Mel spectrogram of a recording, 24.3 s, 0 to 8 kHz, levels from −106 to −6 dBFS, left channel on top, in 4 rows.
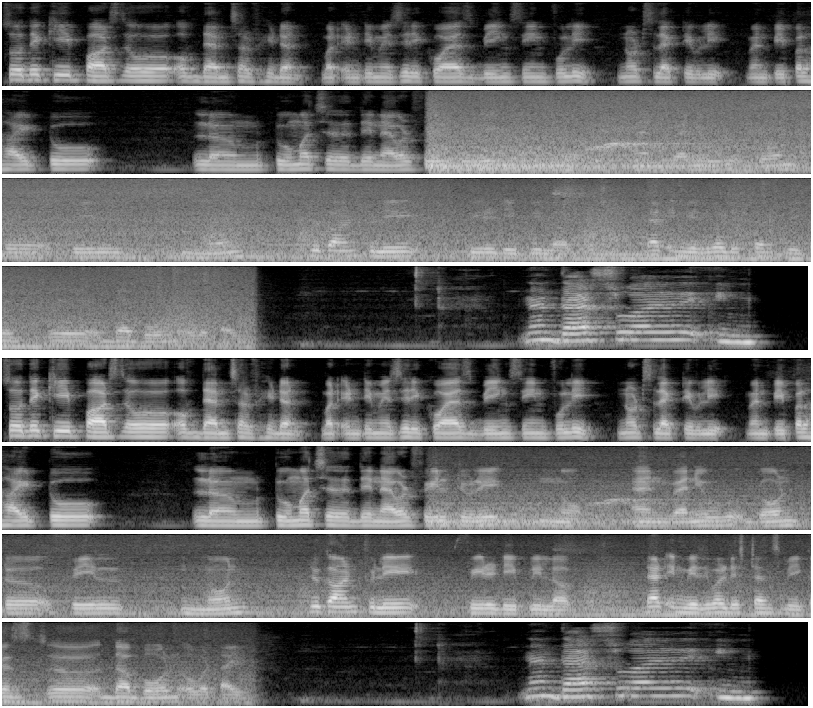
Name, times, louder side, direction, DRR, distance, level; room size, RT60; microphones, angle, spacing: voice 1, 0.0-6.8 7.5-9.8 10.1-10.4 10.8-13.1 13.5-14.0 14.4-15.3 15.6-16.5 16.9-20.1, right 5 dB, 45° right, 0.4 m, -31 dB
sound 1, 9.2-20.1, left 5 dB, 90° left, 0.5 m, -37 dB
voice 2, 22.1-23.8, left 2 dB, 30° left, 1.4 m, -31 dB
6.8 x 4.6 x 3.3 m
head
